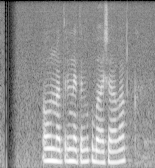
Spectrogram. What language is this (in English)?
Sinhala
